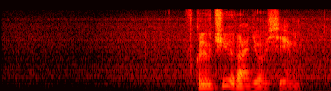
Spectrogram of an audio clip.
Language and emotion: Russian, neutral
